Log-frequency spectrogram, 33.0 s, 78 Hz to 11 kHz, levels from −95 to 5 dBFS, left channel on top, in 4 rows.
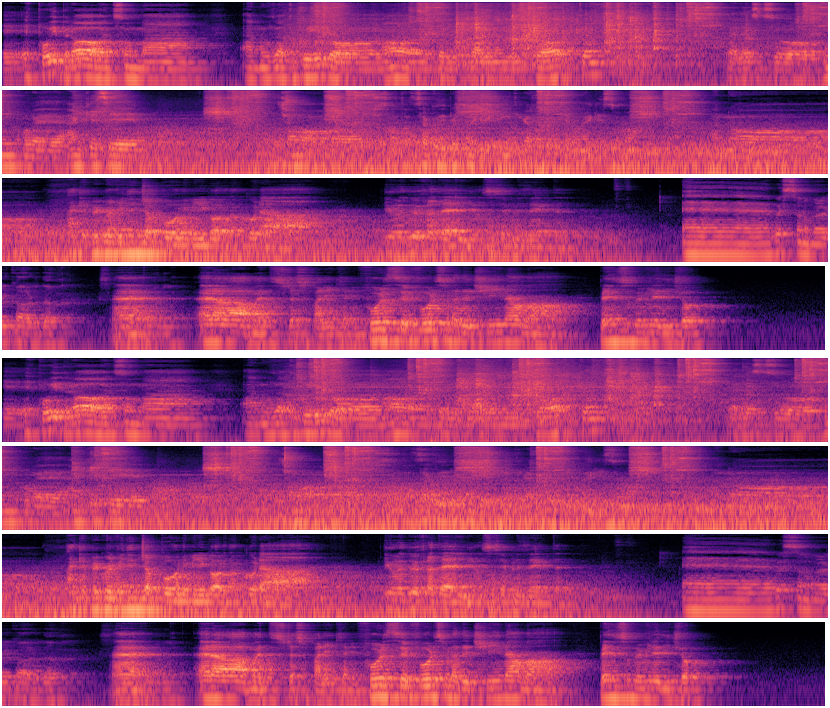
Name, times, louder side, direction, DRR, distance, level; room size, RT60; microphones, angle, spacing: voice 1, 0.0-2.0 2.4-6.2 7.2-9.7 10.9-15.1 15.3-17.1 17.6-17.9 23.3-25.5 25.9-26.5, left 3 dB, 40° left, 0.4 m, -27 dB
sound 1, 2.8-12.2, left 2 dB, 80° left, 0.7 m, -30 dB
sound 2, 2.9-3.4 3.7-3.8 4.0-4.4 4.8-4.9 5.1-5.5 5.9-6.0 6.7-7.5 7.9-8.3 8.9-9.5 10.3-11.1 11.5-12.2 12.7-14.1 14.5-15.2, right 3 dB, 60° right, 1.1 m, -25 dB
sound 3, 6.7-23.0, equal, 85° right, 1.1 m, -30 dB
voice 2, 17.1-19.7 20.3-22.1 25.9-26.3 26.7-30.4 30.8-31.6, right 2 dB, 25° right, 0.4 m, -22 dB
3.8 x 2.1 x 4.0 m
head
